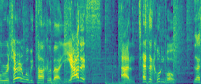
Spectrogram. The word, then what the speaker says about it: Giannis Antetokounmpo: But when we return, we'll be talking about Giannis Antetokounmpo.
